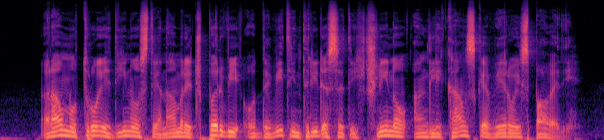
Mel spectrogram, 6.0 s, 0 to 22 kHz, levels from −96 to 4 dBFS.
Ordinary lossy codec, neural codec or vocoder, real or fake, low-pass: none; none; real; none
